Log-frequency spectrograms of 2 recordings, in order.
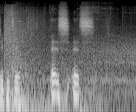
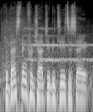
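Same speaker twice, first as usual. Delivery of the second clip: ordinary talk, nothing marked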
